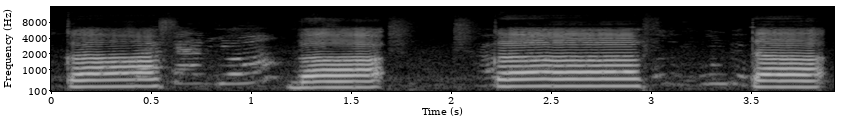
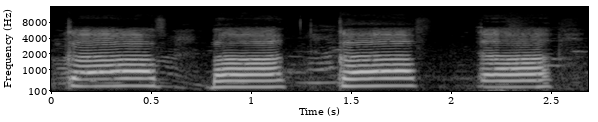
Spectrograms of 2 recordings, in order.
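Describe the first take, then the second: First: The letter names are said slowly and separately. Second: The letter names are run together quickly. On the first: The speaker calls it right. "जल्दी जल्दी नहीं पढ़ना" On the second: The speaker calls it wrong. "इसको हमने ऐसे नहीं पढ़ना"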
